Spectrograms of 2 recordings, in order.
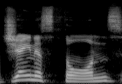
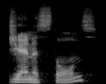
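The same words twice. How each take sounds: First: The first syllable does not rhyme with 'can'. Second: The first syllable rhymes with 'can'. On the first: It no longer sounds like an ordinary person's name. "they changed the pronunciation" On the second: It sounds like an ordinary person's name. "originally pronounced with the first syllable rhyming with can"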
